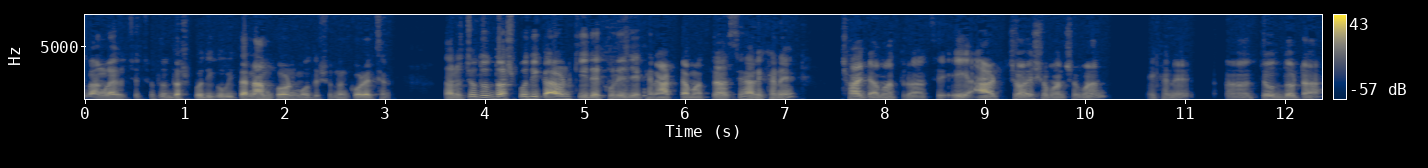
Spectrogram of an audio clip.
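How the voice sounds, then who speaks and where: A male teacher giving a grammar lesson, repeating key terms slowly and asking and answering his own questions. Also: medium pitch. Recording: tinny, phone-like sound.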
